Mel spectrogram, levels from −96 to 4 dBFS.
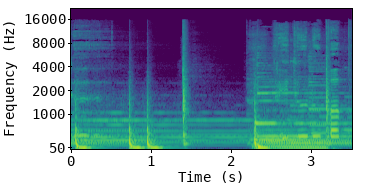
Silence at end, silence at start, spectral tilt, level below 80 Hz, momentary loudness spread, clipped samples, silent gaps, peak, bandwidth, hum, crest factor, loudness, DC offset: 0 s; 0 s; -7 dB/octave; -20 dBFS; 20 LU; under 0.1%; none; 0 dBFS; 15 kHz; none; 16 dB; -17 LUFS; under 0.1%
